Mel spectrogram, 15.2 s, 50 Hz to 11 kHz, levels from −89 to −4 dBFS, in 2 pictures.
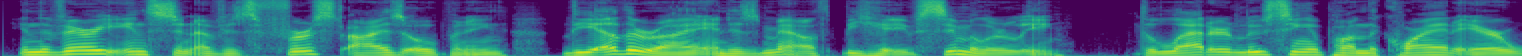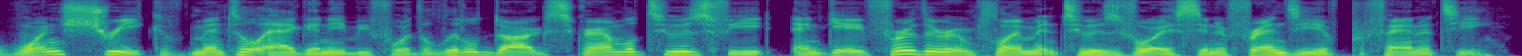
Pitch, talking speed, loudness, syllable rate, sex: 120 Hz, 195 wpm, -20 LUFS, 5.5 syllables/s, male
